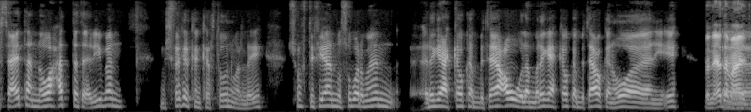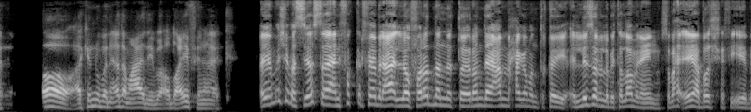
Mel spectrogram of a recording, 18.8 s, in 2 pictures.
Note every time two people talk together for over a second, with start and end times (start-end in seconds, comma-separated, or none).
none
